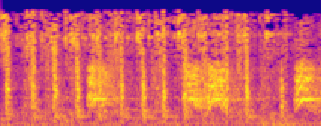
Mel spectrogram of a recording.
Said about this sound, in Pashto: دا څه بد سپی لري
